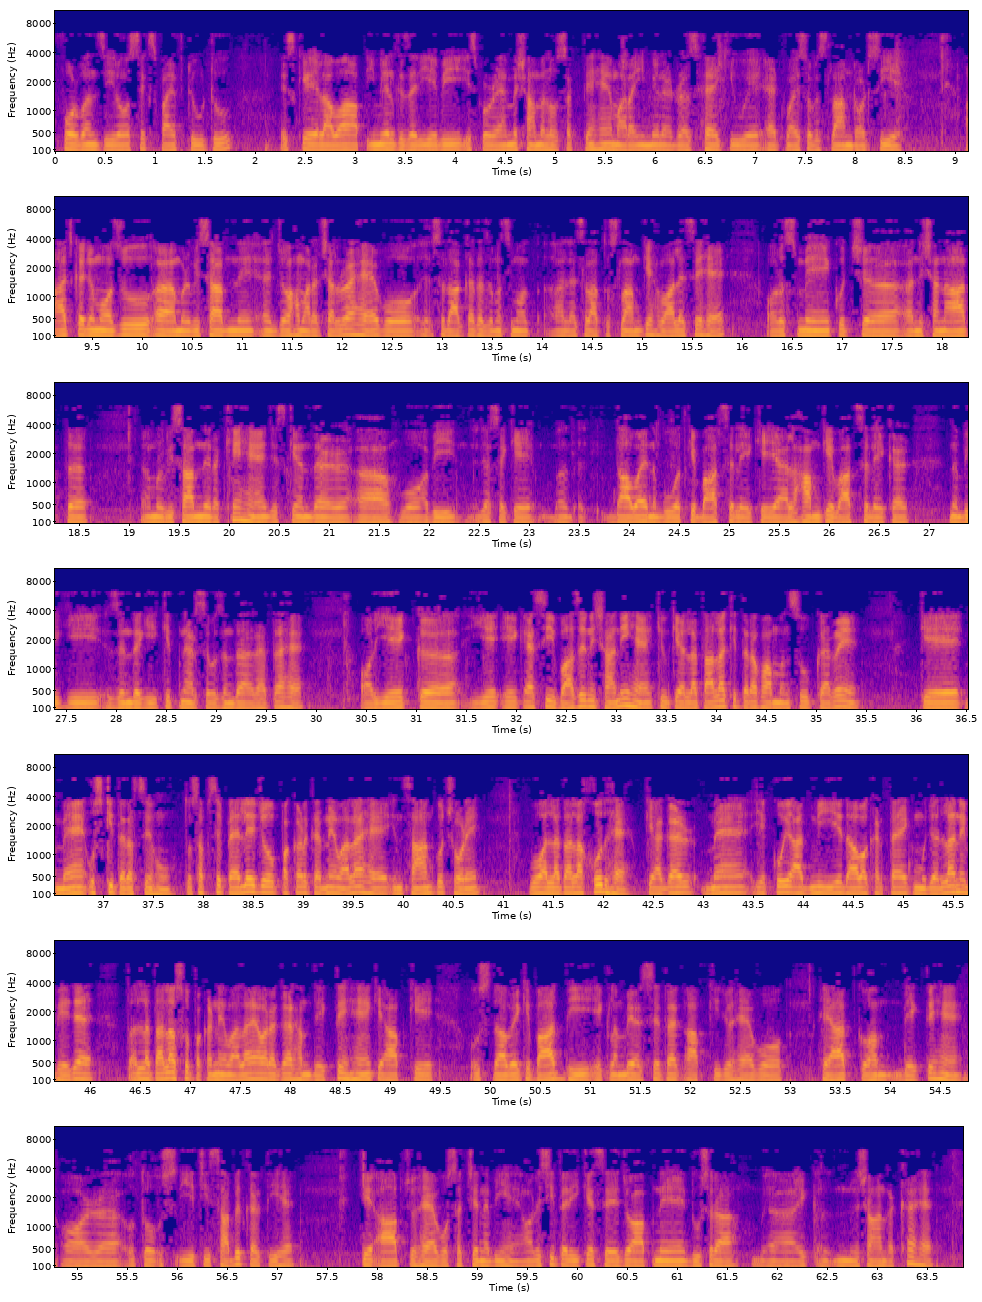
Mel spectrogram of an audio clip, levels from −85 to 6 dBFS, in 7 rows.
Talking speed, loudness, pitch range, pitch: 210 wpm, -18 LUFS, 110-120 Hz, 110 Hz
